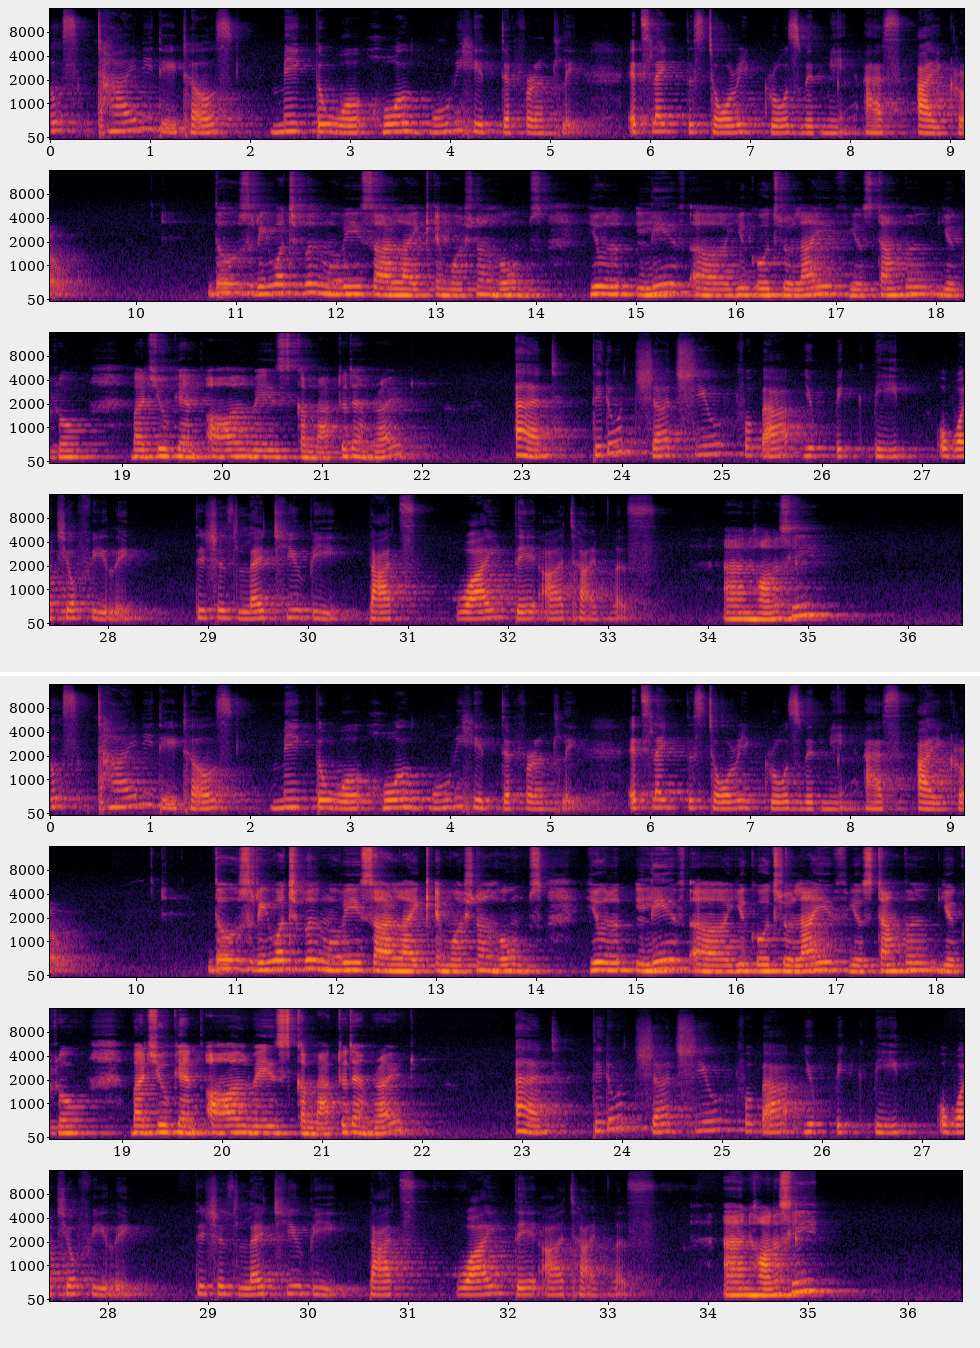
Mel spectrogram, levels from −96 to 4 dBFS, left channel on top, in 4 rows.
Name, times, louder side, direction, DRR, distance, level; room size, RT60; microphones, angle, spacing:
voice 1, 0.0-1.8 2.2-9.3 22.9-23.4 23.7-26.0 26.5-26.8 27.1-28.3 28.9-30.3 30.6-31.1 31.5-33.4, equal, 10° left, 1.7 m, -32 dB
voice 2, 10.7-21.9 34.2-35.1, right 2 dB, 60° right, 1.0 m, -27 dB
21.0 x 16.5 x 8.3 m
head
